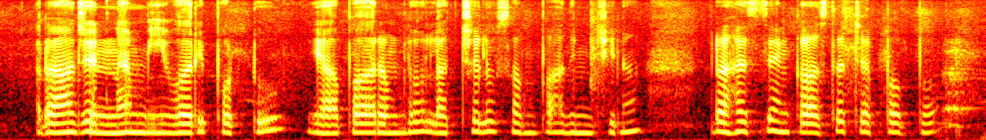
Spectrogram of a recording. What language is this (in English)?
Telugu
